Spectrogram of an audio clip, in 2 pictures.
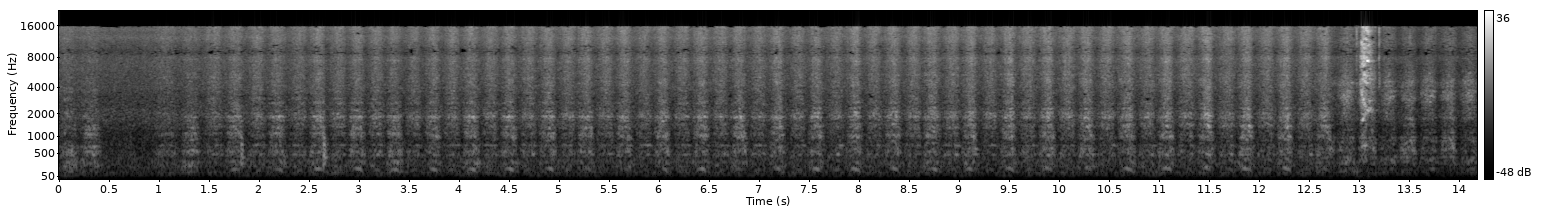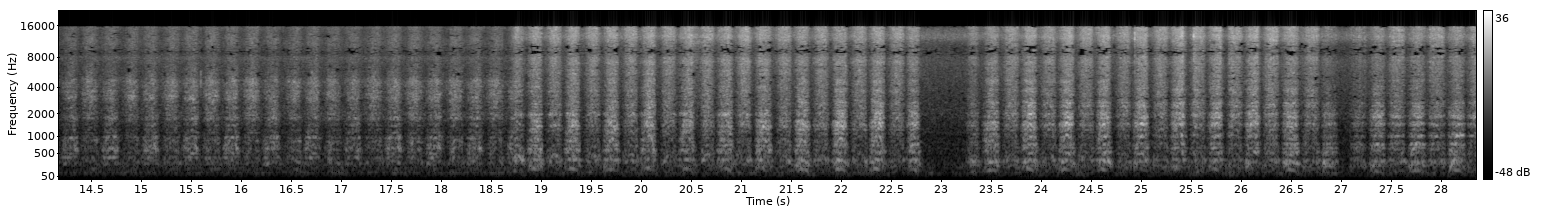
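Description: Hand saw cutting wood with steady, rapid back-and-forth strokes. It gets louder about two-thirds of the way through and stops briefly twice near the end.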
